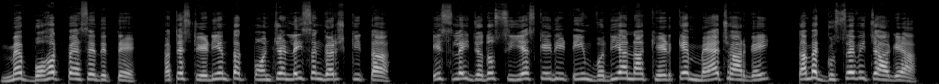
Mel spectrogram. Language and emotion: Punjabi, angry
